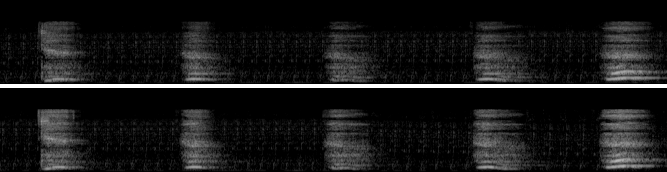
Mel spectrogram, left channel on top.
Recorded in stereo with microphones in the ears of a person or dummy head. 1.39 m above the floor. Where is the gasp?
30° right (ahead or behind), 1.3 m.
